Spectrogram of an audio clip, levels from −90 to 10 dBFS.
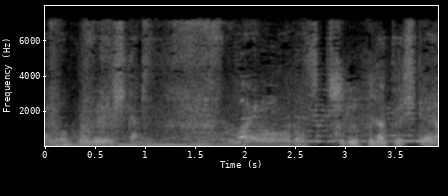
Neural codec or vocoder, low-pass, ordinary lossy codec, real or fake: codec, 44.1 kHz, 3.4 kbps, Pupu-Codec; 7.2 kHz; MP3, 32 kbps; fake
